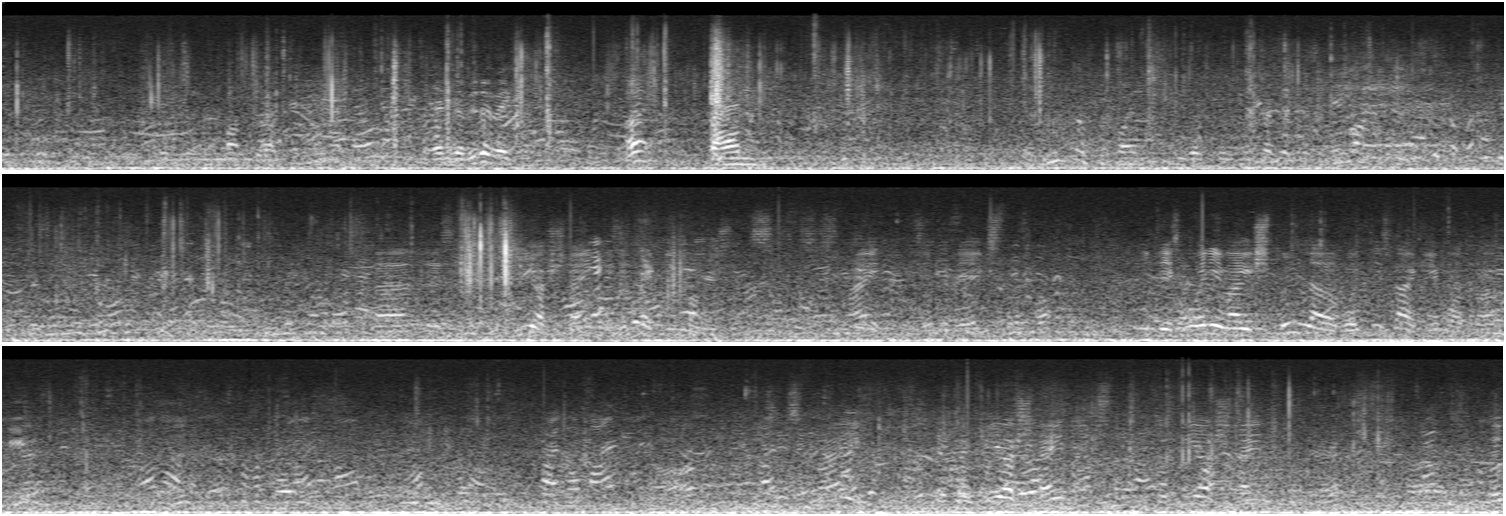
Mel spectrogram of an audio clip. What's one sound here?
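Several adults talk nearby outdoors, their voices mixing.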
